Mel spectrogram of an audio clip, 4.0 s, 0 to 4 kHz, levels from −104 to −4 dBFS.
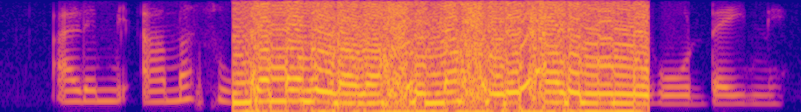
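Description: Companded audio read as linear from 1.16 to 3.24 s in this speech clip: A-law telephone bytes are played as plain 8-bit samples without expansion, giving loud, buzzy distortion and heavy noise in pauses.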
